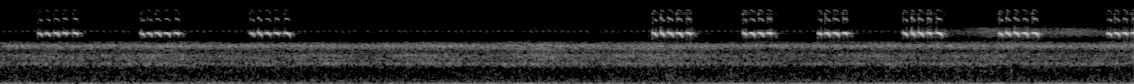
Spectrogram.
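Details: Cricket chirping on a summer night: three quick high chirps, a pause of about two seconds, then a steady run of evenly spaced pulsed chirps over a low insect hum.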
